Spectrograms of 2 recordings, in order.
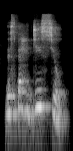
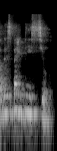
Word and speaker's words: desperdício: parecem paroxítonas né ó veja desperdício eu não digo desperdício né a gente pronuncia como uma paroxítona desperdício não é verdade a gente pronuncia como uma como uma paroxítona numa emissão de voz só desperdício C veja que a gente não faz uma uma quebrar aí dessa sílaba desperdício no entanto eh existe né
